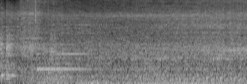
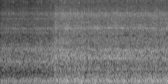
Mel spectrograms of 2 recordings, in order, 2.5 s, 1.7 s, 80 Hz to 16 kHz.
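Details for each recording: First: Ford Explorer 4.6 V8 after replacing the cylinder 8 ignition coil, which moisture had shorted and ruined (P0308): even, steady idle with no stumbles or skips, running smoothly on all cylinders. Normal idle after the fix. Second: Ford Explorer 4.6 V8 with P0308 code: lumpy idle with a recurring stumble, one cylinder dropping out; misfire on cylinder number eight unchanged after refitting the coil, failing coil suspected, swapping in a known-good backup coil.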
